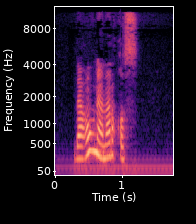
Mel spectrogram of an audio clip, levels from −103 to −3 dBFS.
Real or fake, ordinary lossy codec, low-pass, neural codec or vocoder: real; AAC, 48 kbps; 10.8 kHz; none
